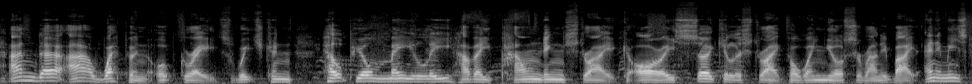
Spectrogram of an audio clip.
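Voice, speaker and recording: A man narrating a scripted video game review. He opens each phrase high and lets it drop at the end. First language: English. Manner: lively delivery, pitch rising at the start of each phrase and dropping at the end.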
